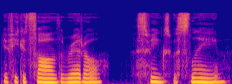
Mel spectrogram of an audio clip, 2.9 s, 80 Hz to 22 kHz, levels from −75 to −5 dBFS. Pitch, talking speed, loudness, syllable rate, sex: 190 Hz, 205 wpm, -16 LUFS, 4.8 syllables/s, female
